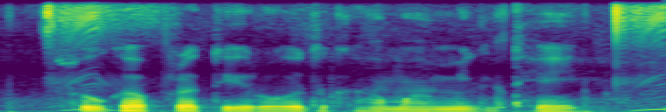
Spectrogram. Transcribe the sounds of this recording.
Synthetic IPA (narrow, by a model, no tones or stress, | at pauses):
sʊkʰəpɾət̪ɪɾoːd̪ʱkaːmãmɪlt̪ʰeː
